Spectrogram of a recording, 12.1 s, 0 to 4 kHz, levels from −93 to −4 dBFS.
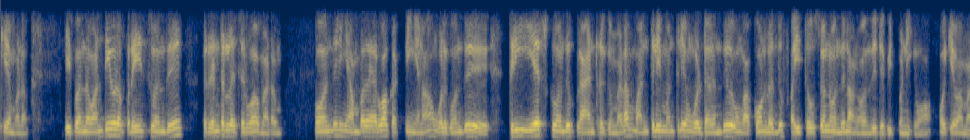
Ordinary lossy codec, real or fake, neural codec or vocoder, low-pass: none; real; none; 3.6 kHz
